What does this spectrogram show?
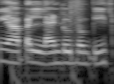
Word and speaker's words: Llandudno: और जनाब मैं मौजूद हूँ यहाँ पर लैंडुडनो बीच पे। इसे एक्चुअली मैं प्रोनाउंस कर रही हूँ एज अ लैंडुडनो, बट the British and द वेलिश people, mostly the वेलिश people pronounce it एज अ क्लैंडुडनो, double L pronounce as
